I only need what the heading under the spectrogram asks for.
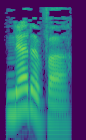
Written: nediva

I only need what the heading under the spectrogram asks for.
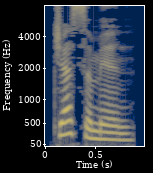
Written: Jessamyn

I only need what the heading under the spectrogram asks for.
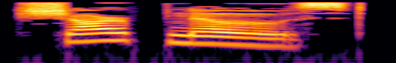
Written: sharp-nosed

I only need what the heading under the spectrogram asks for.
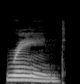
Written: rained

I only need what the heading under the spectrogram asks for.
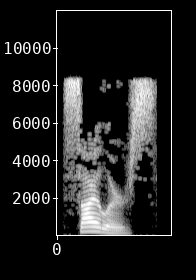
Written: Silures

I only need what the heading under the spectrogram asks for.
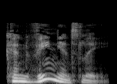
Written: conveniently

